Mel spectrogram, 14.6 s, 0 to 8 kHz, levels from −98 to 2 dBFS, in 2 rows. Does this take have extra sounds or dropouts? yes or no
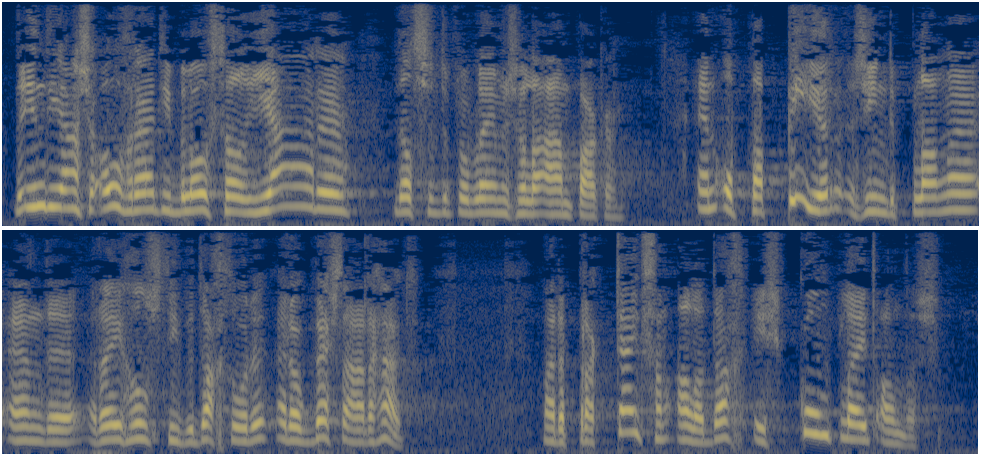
no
